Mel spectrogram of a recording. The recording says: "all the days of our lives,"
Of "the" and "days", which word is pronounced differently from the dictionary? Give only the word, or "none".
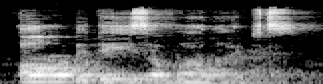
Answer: none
